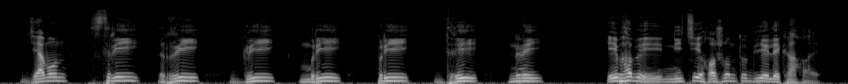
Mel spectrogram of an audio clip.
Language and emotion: Bengali, neutral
